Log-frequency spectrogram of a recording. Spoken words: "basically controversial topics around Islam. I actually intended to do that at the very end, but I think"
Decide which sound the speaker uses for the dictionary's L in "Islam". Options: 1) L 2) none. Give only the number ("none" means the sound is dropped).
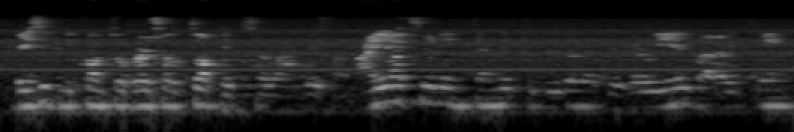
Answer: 2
